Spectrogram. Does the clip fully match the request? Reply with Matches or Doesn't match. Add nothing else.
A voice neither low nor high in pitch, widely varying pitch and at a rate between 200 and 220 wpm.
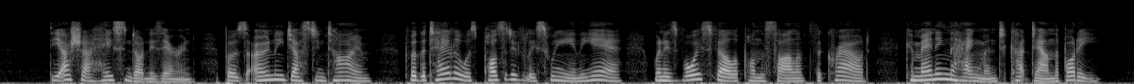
Doesn't match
